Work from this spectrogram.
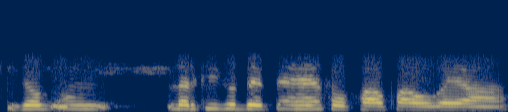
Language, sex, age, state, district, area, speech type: Hindi, female, 45-60, Uttar Pradesh, Mirzapur, rural, conversation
